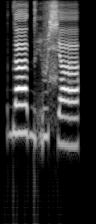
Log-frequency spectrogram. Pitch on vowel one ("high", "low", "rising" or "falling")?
high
